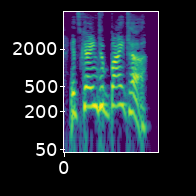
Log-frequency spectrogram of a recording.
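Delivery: very high-pitched alarmed scream; screamed warning. A narrator's reading. Boy sees snake about to bite sister, high scream. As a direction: scream out the danger. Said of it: "Klaus screamed".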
